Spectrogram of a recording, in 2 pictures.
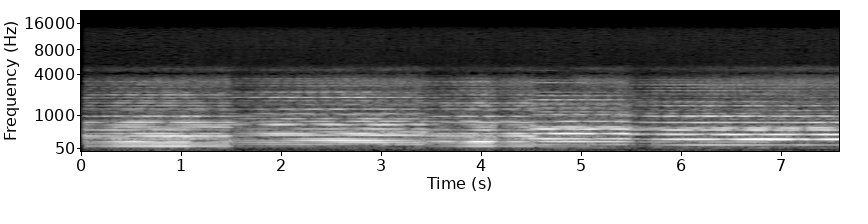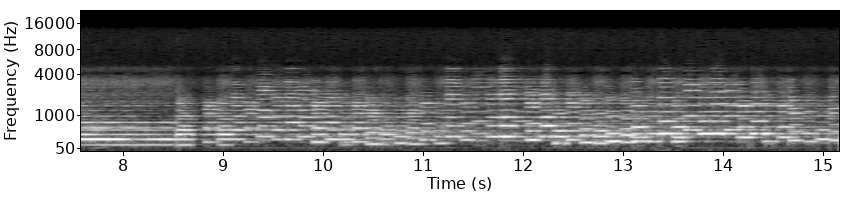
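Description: An electric guitar plays a solo with soft volume swells, each note fading in without a pick attack, layered with echo and chorus into a shimmering, organ-like wash; the notes quicken into a rippling run.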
